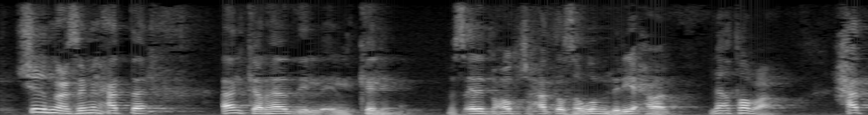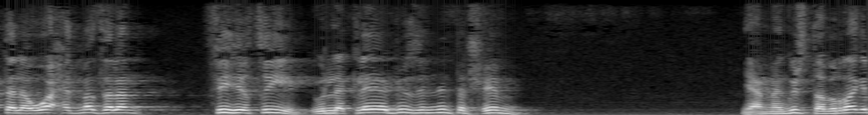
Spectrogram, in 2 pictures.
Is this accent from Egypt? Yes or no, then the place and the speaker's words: yes; Egypt; يقول لك جزء الحمام عندنا في مصر غالي جدا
